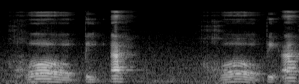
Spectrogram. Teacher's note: kha itu mad asli, dua harakat panjangnya, khati'ah. Khati, asalnya khati'atin, kita matikan jadi khati'ah.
